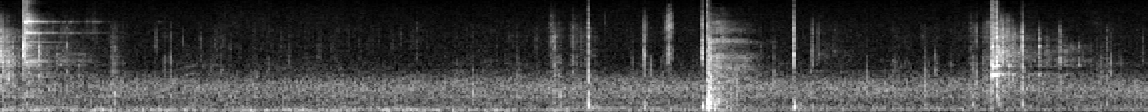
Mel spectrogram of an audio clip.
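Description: A fastpitch softball bat striking the ball three times: sharp, ringing pings right at the start, about five seconds in, and near the end, the first with a high ring after the hit.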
